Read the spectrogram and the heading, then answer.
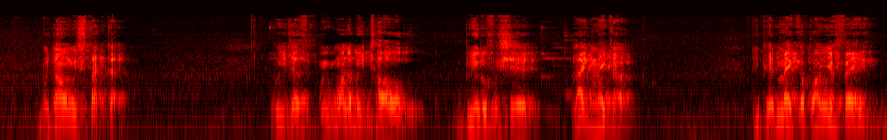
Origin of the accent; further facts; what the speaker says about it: Los Angeles, California, United States; But I grew up in Los Angeles, and shout out to my mother and my father.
